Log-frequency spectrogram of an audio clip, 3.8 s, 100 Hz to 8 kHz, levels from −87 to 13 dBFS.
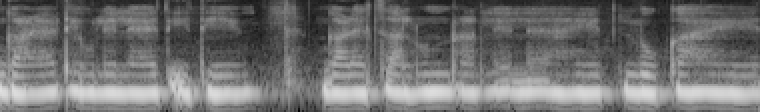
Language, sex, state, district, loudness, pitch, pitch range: Marathi, female, Maharashtra, Pune, -11 LUFS, 220 Hz, 215-225 Hz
